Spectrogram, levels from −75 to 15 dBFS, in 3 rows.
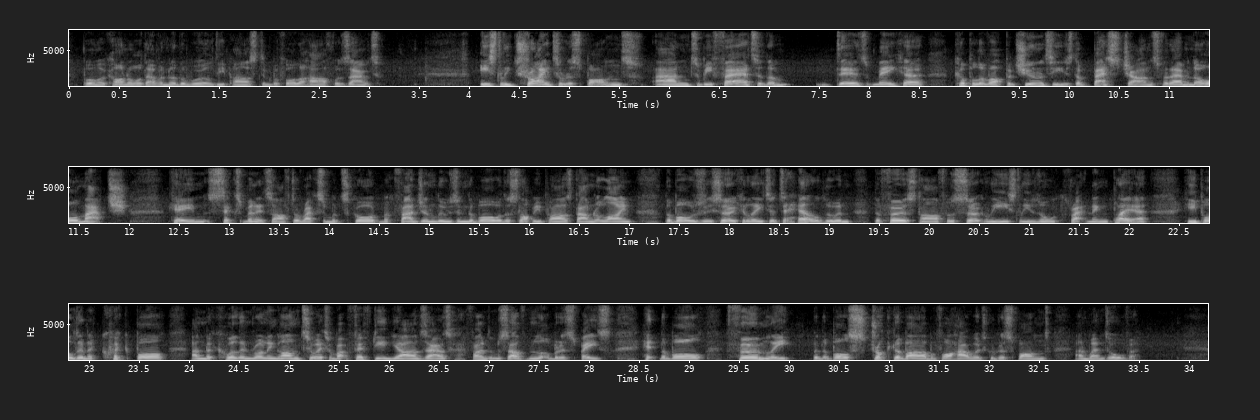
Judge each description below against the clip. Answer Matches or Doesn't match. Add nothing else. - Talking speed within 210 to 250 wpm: Doesn't match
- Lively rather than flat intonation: Doesn't match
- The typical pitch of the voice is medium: Doesn't match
